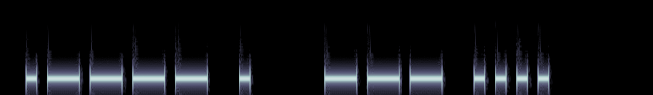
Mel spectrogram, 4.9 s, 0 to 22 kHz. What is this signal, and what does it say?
Morse code, heard as a keyed tone, about 15 wpm, 700 Hz. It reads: 1E OH
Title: Field Day Exchanges - 15wpm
